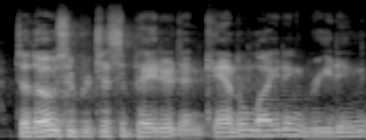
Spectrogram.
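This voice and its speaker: A man talks at a moderate pace, and the room around him gives off audible echo. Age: 70s. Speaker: lay service leader at a synagogue. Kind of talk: religious service remarks. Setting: synagogue sanctuary, live-streamed. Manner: halting at times.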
